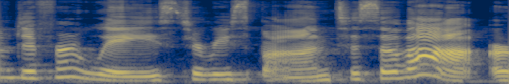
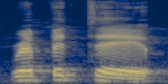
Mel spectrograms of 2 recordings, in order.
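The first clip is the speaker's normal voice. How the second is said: ordinary talk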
